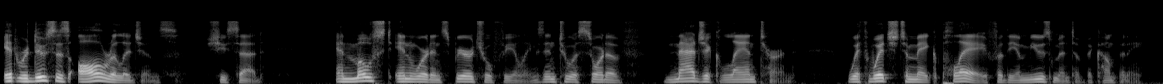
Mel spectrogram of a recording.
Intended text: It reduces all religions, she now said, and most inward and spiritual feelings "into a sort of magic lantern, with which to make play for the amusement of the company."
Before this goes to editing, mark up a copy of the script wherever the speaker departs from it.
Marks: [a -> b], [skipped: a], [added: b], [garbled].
It reduces all religions, she [skipped: now] said, and most inward and spiritual feelings "into a sort of magic lantern, with which to make play for the amusement of the company."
